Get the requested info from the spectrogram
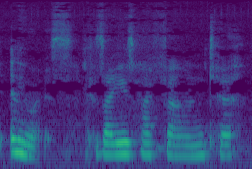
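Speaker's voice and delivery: ordinary delivery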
